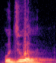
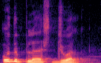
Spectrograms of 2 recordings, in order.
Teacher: उद प्लस ज्वल, तो द का ज में परिवर्तन होना।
